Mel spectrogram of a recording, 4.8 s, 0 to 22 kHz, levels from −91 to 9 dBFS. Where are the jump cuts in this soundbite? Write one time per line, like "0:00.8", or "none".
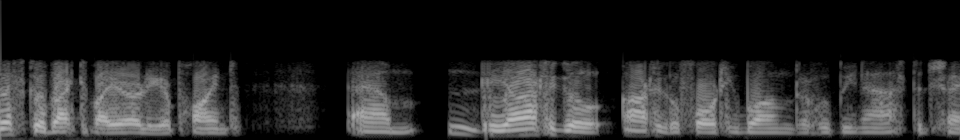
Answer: none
